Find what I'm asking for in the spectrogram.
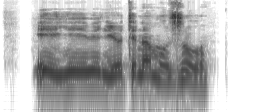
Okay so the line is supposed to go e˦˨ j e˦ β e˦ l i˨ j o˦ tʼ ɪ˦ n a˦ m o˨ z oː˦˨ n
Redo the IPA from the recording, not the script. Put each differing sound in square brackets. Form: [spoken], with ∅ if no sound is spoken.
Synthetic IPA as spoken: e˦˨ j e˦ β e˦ l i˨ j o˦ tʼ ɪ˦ n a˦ m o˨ z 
